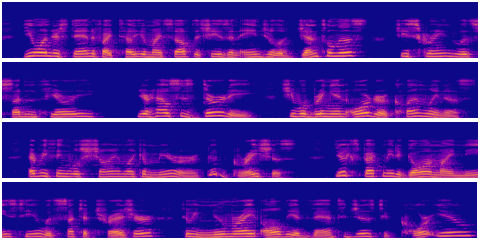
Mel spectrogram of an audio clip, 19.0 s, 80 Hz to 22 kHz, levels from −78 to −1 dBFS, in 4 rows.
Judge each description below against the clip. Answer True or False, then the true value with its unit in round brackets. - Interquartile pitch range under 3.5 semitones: False (3.9 semitones)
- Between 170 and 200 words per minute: True (190 wpm)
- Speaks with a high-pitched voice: False (180 Hz)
